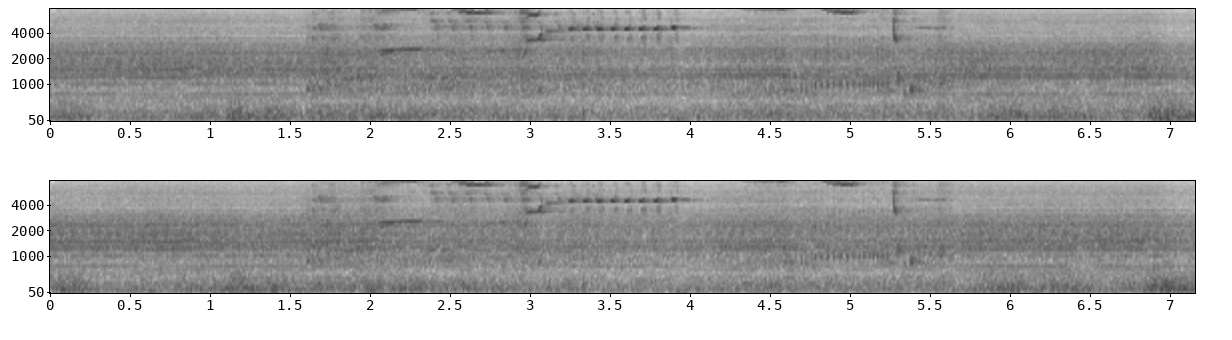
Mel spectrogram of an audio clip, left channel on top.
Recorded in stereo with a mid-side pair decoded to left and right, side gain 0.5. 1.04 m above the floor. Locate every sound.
1.6 s a bird: 15° left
